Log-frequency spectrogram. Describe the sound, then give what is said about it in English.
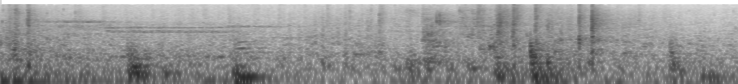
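Birds call along a canal in Venice during a gondola tour, with soft pigeon-like cooing and scattered chirps over a steady ambient background, not very loud. “There are some channels you have a lot of birds singing.”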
